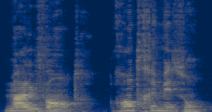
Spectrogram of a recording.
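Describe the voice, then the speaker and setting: A woman voicing a quiet, sad young refugee boy in a cartoon, speaking in halting, short broken phrases. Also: lowish voice, animated, exaggerated voice. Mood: weak. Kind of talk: cartoon voice acting.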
